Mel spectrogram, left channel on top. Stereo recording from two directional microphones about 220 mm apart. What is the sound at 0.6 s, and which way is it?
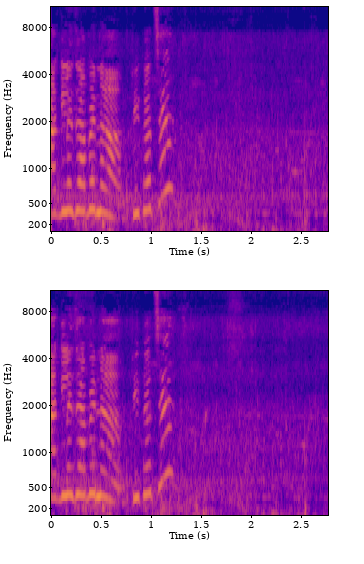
Speech, 35° left (ahead or behind).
